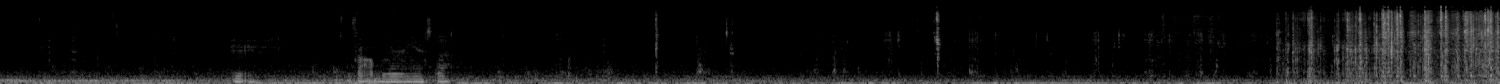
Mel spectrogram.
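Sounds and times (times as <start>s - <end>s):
steady low hum: 0.0s - 15.0s
close-up wet chewing: 0.2s - 2.2s, 5.4s - 15.0s.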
